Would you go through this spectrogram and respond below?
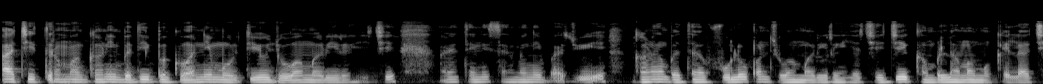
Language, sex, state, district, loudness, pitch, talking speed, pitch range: Gujarati, male, Gujarat, Valsad, -20 LUFS, 110 Hz, 150 wpm, 105-115 Hz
